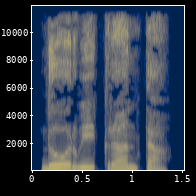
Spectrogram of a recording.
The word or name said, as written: ದೋರ್ವೀಕ್ರಾಂತ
